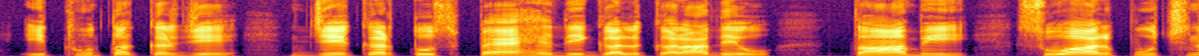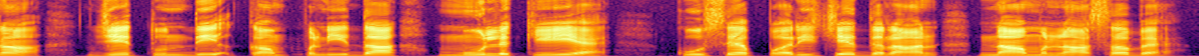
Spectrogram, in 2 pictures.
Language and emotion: Dogri, neutral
